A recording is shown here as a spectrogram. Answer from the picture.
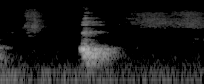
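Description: A person's short throat or breath sound about a second in, between faint breaths.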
